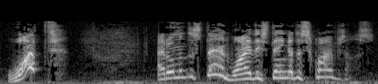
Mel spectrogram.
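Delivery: high, stunned question; shocked disbelief. Acted. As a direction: hit the "What?" high in disbelief. Host learns guests went elsewhere.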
